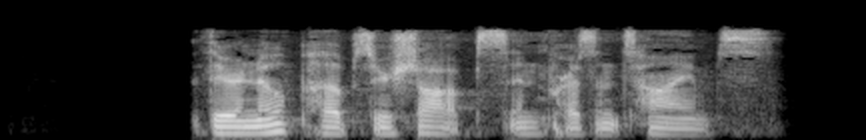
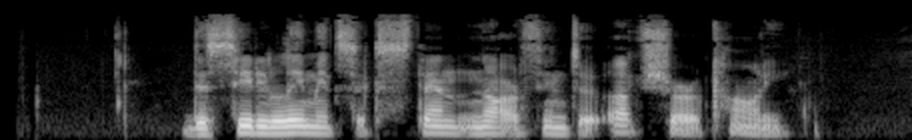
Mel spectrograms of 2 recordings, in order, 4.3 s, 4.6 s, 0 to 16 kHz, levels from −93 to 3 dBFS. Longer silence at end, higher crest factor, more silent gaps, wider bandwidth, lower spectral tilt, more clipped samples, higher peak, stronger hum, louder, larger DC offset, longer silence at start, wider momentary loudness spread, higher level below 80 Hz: second, 0.5 s vs 0.65 s; about the same, 18 dB vs 18 dB; neither; second, 8.4 kHz vs 11.5 kHz; second, -2.5 dB/octave vs -5 dB/octave; neither; about the same, -2 dBFS vs -4 dBFS; neither; first, -18 LUFS vs -22 LUFS; neither; first, 1.05 s vs 0.9 s; second, 7 LU vs 12 LU; about the same, -64 dBFS vs -68 dBFS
